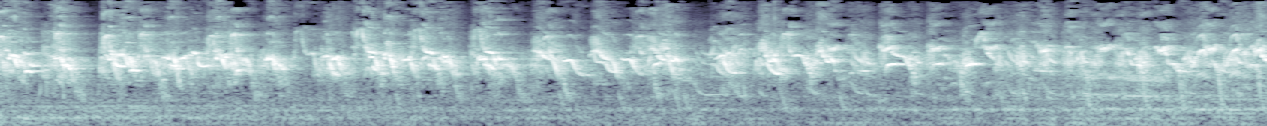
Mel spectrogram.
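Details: Common mynas fighting at Talepur, Kalatia, Keraniganj, Dhaka, Bangladesh: a dense, continuous chatter of harsh squawks and sharp chirps, overlapping and rapidly repeated, loud throughout.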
